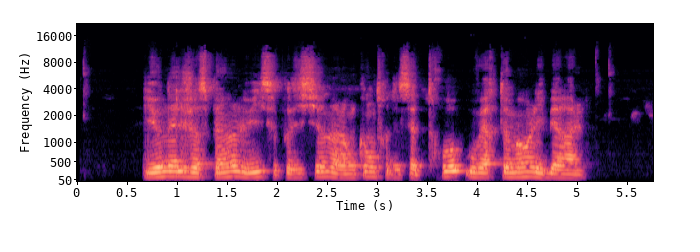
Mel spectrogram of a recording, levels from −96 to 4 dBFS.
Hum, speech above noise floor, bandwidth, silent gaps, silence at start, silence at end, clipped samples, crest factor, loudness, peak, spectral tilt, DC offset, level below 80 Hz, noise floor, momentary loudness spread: none; 58 dB; 11.5 kHz; none; 0.65 s; 0.7 s; under 0.1%; 16 dB; -18 LUFS; -2 dBFS; -4.5 dB/octave; under 0.1%; -66 dBFS; -76 dBFS; 6 LU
